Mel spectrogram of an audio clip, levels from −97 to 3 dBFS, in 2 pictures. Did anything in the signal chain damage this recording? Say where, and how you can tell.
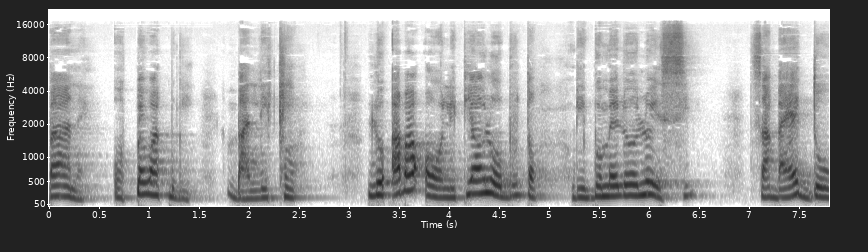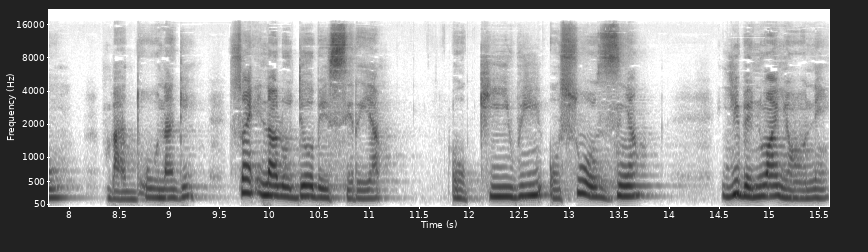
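Yes, at the codec stage: two kinds of compression artefact stack throughout beneath a 17.3 kHz ceiling, pointing to Vorbis then HE-AAC and likely transcoding between lossy codecs.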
